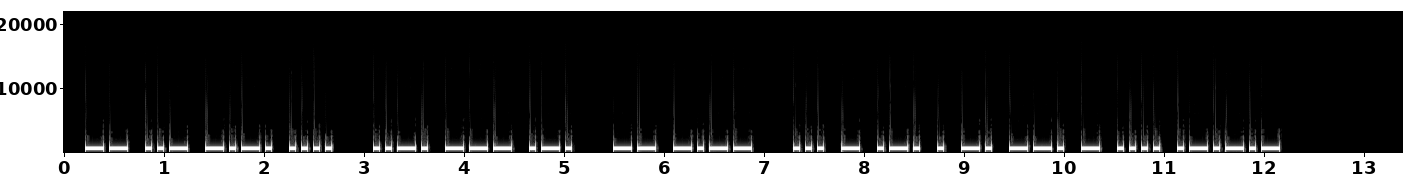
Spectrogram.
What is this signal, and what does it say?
Morse code, heard as a keyed tone, about 20 wpm, 700 Hz. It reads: MUCH FOR MY STRENGTH.
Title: Sentences from Top 1300 Words 20wpm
